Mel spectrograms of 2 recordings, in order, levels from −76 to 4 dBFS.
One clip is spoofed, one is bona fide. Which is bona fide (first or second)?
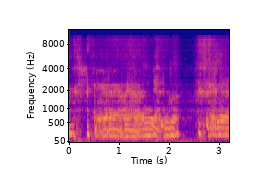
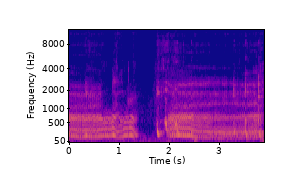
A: second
